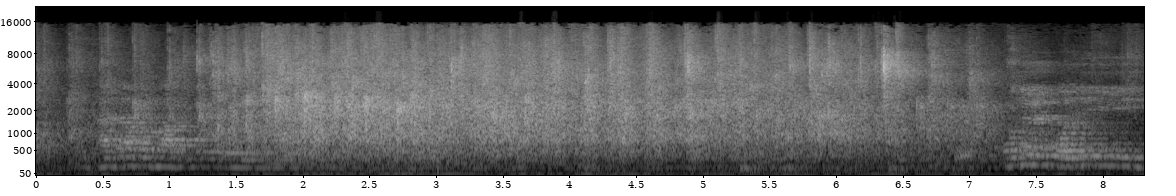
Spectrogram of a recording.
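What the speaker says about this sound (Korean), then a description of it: "다시 한번 박수." Church congregation applauding after a Children's Sunday presentation, a dense sustained patter of clapping for several seconds, with a voice speaking over it at the start and end.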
